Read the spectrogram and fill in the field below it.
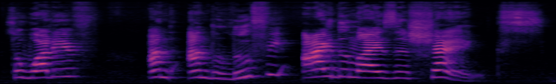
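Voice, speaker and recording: A woman hosting a casual live read-along, thinking aloud in an animated, exclamatory way with rambling asides. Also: extremely high pitch, slow pace.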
